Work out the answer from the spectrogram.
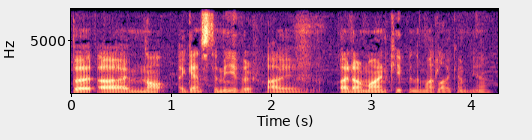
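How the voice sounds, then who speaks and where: Deep, gravelly man musing in casual discussion. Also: fairly even intonation, moderate pace, soft background music. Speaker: panelist.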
